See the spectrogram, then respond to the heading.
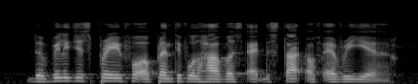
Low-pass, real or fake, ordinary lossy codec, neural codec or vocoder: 7.2 kHz; real; none; none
